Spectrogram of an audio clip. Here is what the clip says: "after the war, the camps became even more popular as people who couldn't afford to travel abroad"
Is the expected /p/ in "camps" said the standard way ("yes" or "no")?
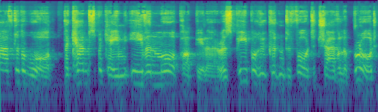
yes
